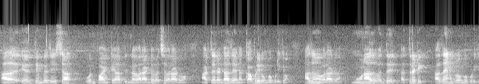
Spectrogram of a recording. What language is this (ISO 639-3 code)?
tam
